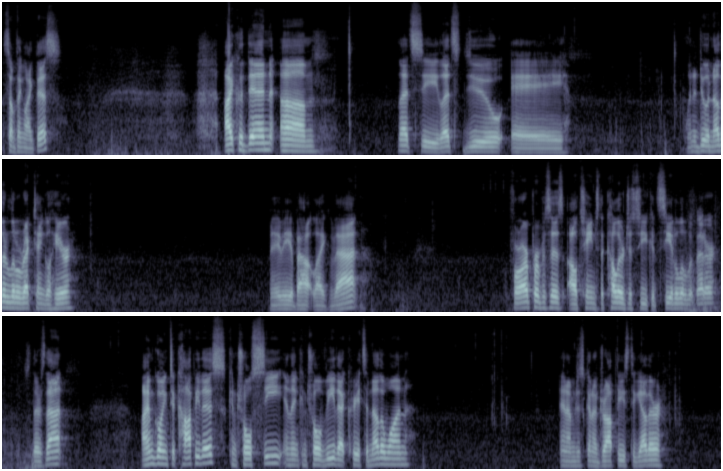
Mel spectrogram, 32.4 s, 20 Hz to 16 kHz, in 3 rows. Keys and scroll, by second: 25.3 ctrl+c, 26.0 ctrl+v.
